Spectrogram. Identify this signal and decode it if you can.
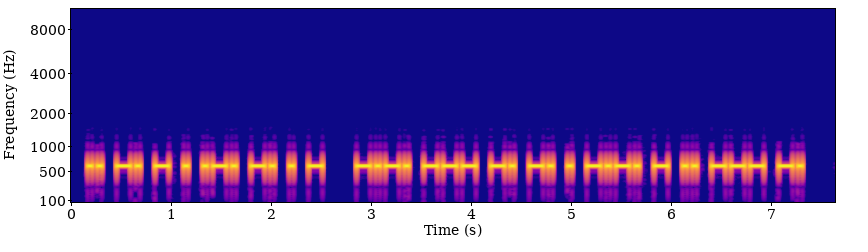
Morse code, heard as a keyed tone, about 25 wpm, 600 Hz. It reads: INTERNET CONNECTION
